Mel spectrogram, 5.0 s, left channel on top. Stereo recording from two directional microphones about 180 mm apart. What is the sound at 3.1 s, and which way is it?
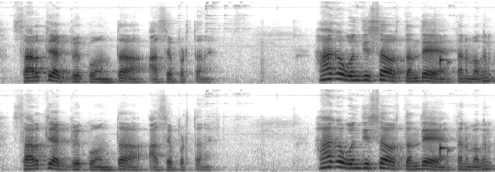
Speech, 20° right (ahead or behind).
